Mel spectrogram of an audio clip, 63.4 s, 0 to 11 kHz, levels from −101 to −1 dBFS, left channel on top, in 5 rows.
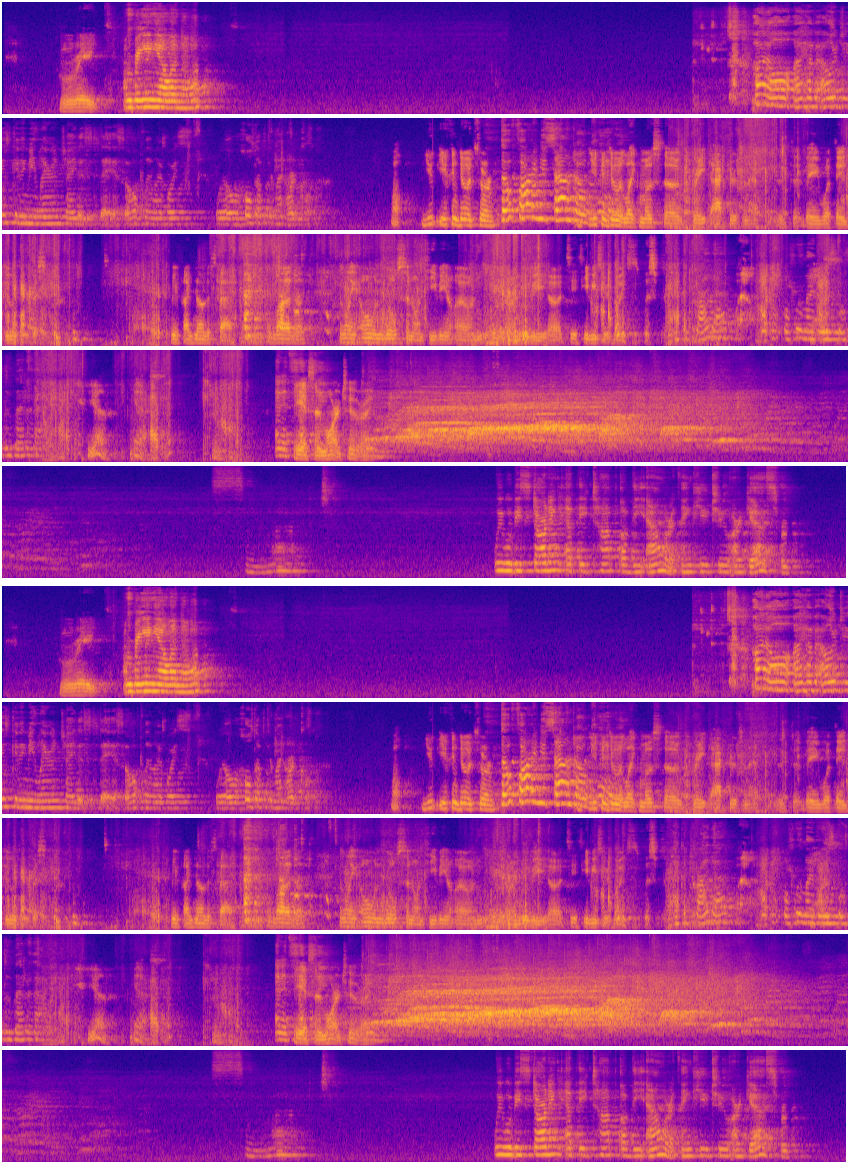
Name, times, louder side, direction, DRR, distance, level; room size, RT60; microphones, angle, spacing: voice 1, 0.9-1.6 18.5-18.7 19.0-20.2 21.3-26.3 27.9-29.9 30.2-35.3 36.4-36.7 37.5-37.7 39.3-39.7 40.0-40.5 41.2-41.4 42.4-43.7, left 2 dB, 25° left, 12 dB, 0.7 m, -28 dB
voice 2, 1.8-2.9 20.2-22.1 26.4-26.5 29.0-29.2 29.5-29.8 42.2-43.0 43.5-43.8 54.4-55.3 55.5-55.7 58.1-62.5, equal, 10° right, 3 dB, 2.2 m, -23 dB
voice 3, 10.3-15.5 15.9-17.4 21.4-21.5 35.4-36.3 37.1-39.3, right 1 dB, 50° right, -2 dB, 5.9 m, -29 dB
sound 1, 22.7-24.8 25.2-26.6 26.9-27.9 28.5-31.8 32.2-33.7 34.2-34.9 35.3-36.2 36.6-37.2 37.6-38.0 38.4-39.3 39.8-40.7 41.1-41.7, left 5 dB, 60° left, 0.8 m, -34 dB
Cheering / Applause, 43.4-50.0, right 2 dB, 85° right, 1.6 m, -22 dB
30.0 x 27.5 x 3.8 m, 1.1 s
head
